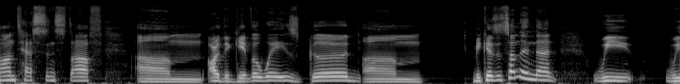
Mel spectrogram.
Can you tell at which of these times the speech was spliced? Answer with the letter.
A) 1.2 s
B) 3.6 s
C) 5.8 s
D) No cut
B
